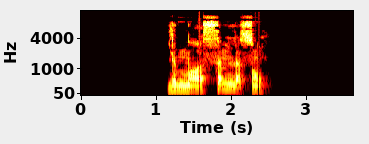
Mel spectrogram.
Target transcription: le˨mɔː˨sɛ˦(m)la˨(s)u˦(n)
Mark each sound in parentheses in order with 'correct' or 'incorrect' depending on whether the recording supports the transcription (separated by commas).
correct, correct, incorrect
